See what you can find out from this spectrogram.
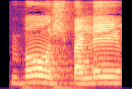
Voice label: "mboxpale", Mazahua; INALI; AprendeMazahua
